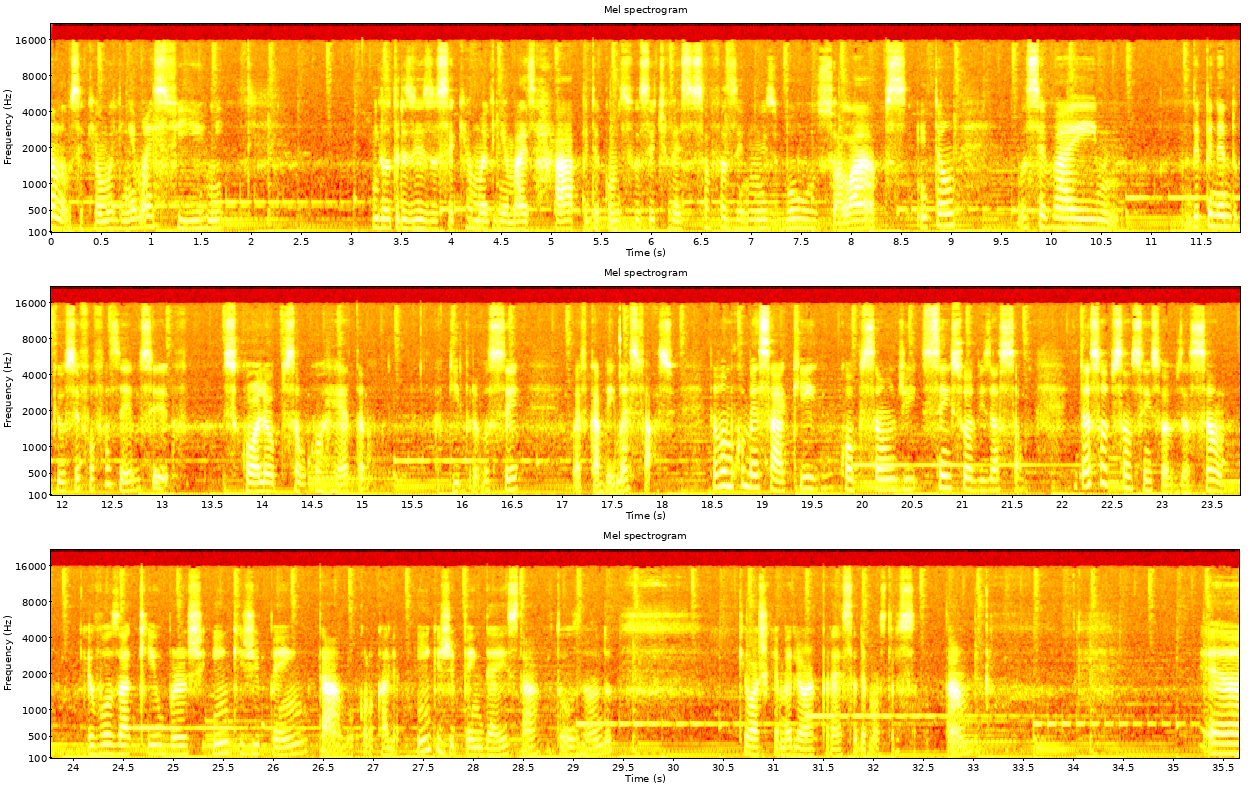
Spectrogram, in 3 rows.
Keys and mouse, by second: 14.5 click, 15.1 click, 15.8 click, 31.7-33.2 shift+drag.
